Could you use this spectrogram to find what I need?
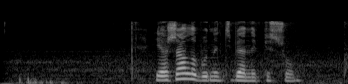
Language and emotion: Russian, angry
